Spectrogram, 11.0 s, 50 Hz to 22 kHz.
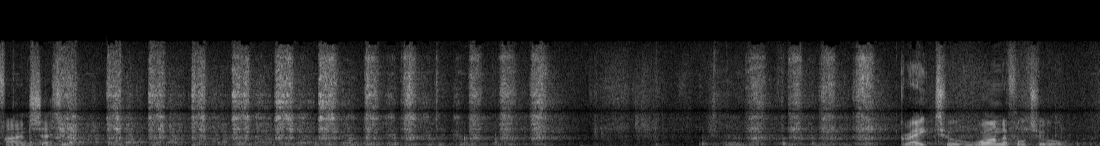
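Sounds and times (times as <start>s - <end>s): spokeshave scraping wood: 0.2s - 8.9s.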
